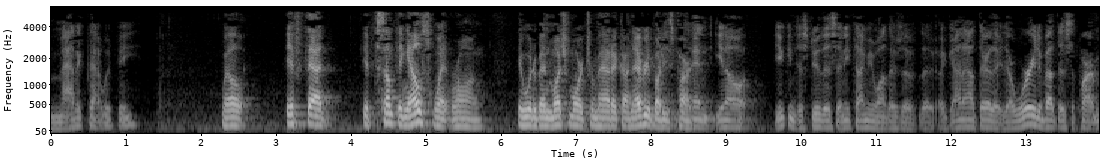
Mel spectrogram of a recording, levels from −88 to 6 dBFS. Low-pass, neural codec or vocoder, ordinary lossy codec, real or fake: 5.4 kHz; none; MP3, 24 kbps; real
